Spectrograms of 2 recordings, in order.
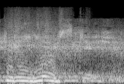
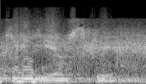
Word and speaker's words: Киреевский: Говорит, вы знаете, все-таки у нас его всегда звали Киреевский. Я бросился в словарь, смотрю, два ударения стоит. И Киреевский, и Киреевский. Но с тех пор предпочел говорить Киреевский.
